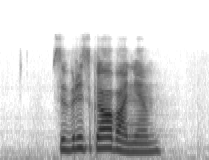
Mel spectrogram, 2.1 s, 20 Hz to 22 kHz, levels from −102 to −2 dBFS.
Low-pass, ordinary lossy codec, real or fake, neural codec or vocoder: 7.2 kHz; Opus, 16 kbps; real; none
